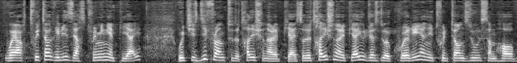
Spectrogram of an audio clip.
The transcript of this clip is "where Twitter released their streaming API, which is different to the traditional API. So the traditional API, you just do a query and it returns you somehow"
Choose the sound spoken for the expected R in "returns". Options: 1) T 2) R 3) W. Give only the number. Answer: 3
